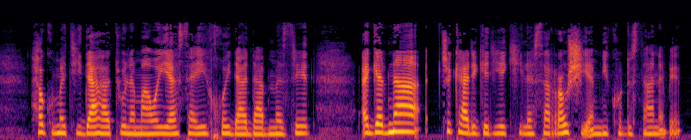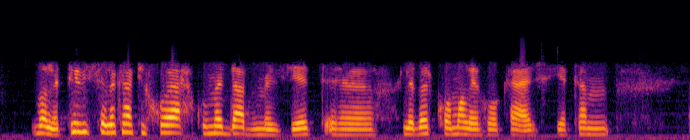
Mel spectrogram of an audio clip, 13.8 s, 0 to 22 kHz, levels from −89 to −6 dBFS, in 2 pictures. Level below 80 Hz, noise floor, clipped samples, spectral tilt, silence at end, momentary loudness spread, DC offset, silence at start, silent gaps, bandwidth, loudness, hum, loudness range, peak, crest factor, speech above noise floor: -58 dBFS; -52 dBFS; under 0.1%; -6 dB/octave; 0.8 s; 11 LU; under 0.1%; 0.3 s; none; 11.5 kHz; -24 LUFS; none; 3 LU; -6 dBFS; 18 dB; 29 dB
